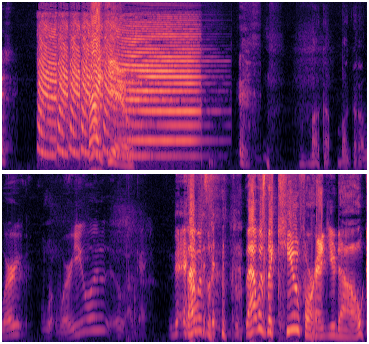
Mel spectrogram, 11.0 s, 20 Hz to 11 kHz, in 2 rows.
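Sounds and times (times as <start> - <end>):
speech: 0.0 - 2.1, 4.6 - 10.9
air horn blast: 0.5 - 3.5.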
